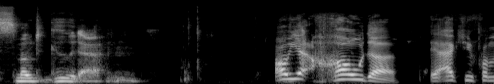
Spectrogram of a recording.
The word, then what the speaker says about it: Gouda: And actually, it's pronounced Gouda.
